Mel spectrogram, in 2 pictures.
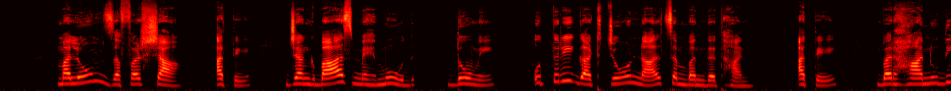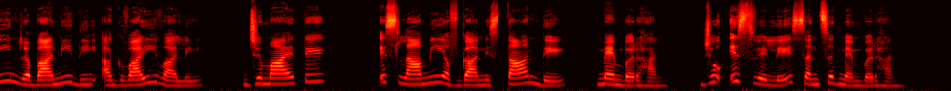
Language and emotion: Punjabi, neutral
